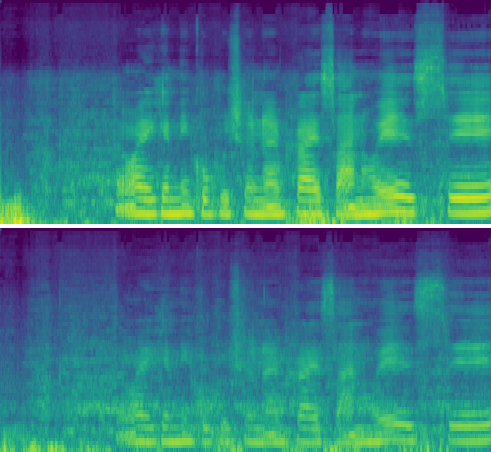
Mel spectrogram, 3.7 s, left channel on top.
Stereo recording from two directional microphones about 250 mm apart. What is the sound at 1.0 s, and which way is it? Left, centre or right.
A woman's voice, left.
